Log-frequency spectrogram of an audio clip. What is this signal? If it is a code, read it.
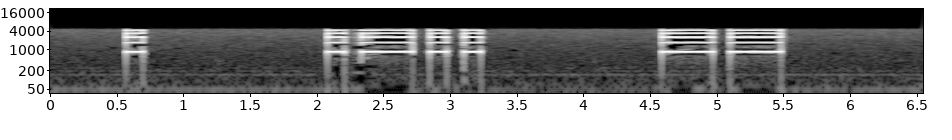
Morse code, heard as a keyed tone, about 9 wpm, 850 Hz. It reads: E L M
